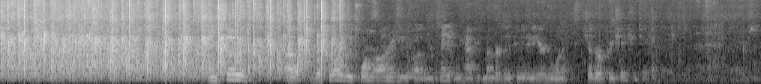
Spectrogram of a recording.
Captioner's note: applause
